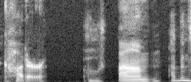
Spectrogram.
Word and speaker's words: Qatar: And by the way, I always thought it was pronounced Qatar. I thought it was Rob's Rob's aunt and uncle lived there for a while and they told us it's properly pronounced Cutter.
